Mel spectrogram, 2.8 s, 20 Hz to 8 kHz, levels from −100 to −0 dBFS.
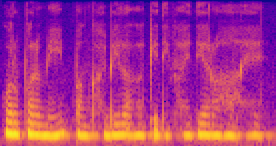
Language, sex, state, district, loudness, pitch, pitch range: Hindi, female, Arunachal Pradesh, Papum Pare, -15 LUFS, 170 Hz, 165-175 Hz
